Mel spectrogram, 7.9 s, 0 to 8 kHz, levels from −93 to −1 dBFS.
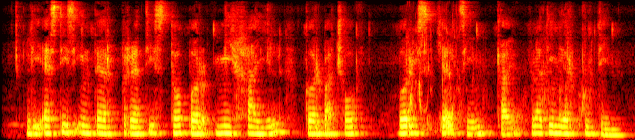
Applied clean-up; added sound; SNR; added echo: none; Splash, splatter; 12 dB; reverberation time 0.3 s.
